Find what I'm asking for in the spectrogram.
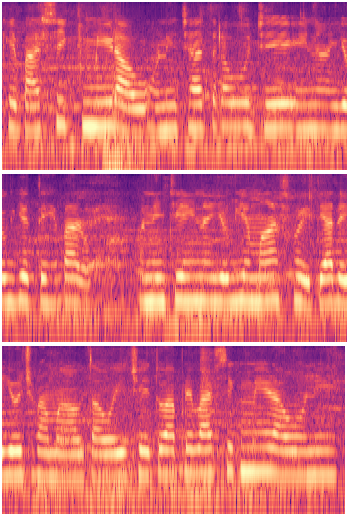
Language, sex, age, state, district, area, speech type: Gujarati, female, 18-30, Gujarat, Rajkot, rural, spontaneous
